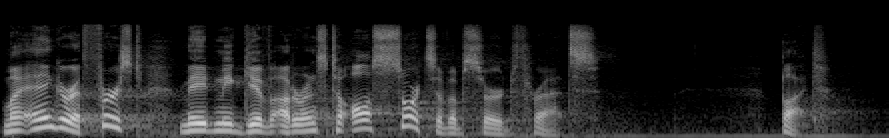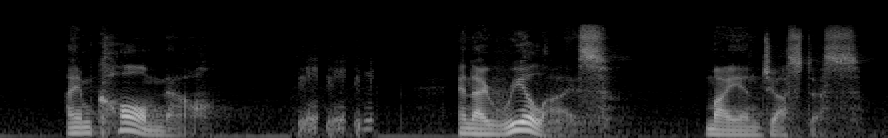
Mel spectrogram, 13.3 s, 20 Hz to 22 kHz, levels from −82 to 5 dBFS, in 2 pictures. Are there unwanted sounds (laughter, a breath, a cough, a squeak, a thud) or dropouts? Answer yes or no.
yes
